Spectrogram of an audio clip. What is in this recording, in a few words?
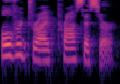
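"overdrive processor", English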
